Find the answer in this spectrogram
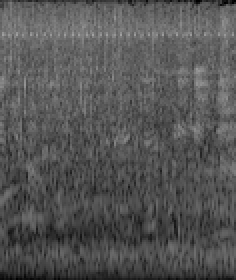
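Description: Pickup truck engine running in a steady drone under load as it pulls a submerged car out of the water by a chain, with faint voices behind it.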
